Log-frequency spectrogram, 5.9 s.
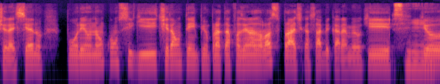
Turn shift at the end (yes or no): no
